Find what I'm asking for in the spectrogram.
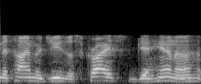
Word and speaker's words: Gehenna: Gehenna, and it's spelled G-E-H-E-N-N-A, Gehenna, and Gehenna literally does point to hellfire.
